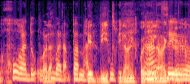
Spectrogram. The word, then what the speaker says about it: Jurado: Donc je crois que le J, on dit Rourado. Rourado, voilà, pas mal.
